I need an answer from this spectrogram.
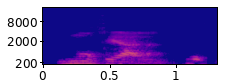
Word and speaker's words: Montréal: এটা হবে কি মোখেয়াল, বলেন মোখেয়াল। Montréal. টিটা উচ্চারণ হবে না মুসলিম, ঠিক আছে? টি সাইলেন্ট, মাঝে টিটা সাইলেন্ট, মোখেয়াল।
